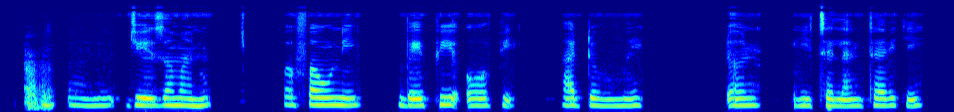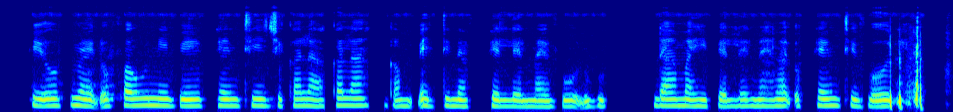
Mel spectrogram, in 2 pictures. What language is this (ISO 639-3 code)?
ful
